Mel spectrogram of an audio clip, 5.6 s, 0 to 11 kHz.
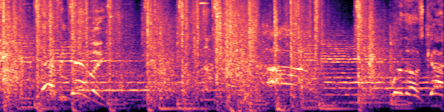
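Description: Repeated volleys of gunfire in the video game Red Dead Redemption 2, dense overlapping shots and thuds over a steady loud backdrop of game sound.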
